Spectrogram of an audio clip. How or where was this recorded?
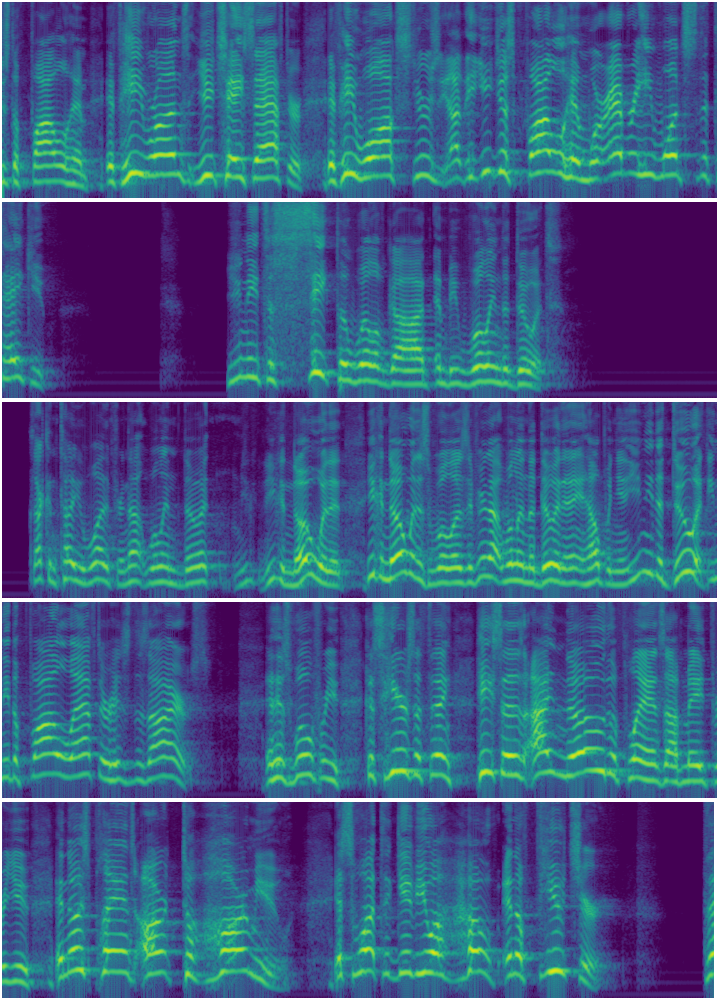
large echoing room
